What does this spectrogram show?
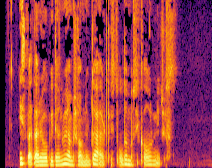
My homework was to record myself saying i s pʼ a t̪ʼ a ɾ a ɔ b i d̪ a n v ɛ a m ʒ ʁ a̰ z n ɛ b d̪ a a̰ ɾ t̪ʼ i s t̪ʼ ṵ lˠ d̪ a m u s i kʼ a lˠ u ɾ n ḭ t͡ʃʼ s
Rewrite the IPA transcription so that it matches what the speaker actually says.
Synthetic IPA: i s pʼ a t̪ʼ a ɾ a ɔ b i d̪ a n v ɛ a m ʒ ʁ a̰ v n ɛ b d̪ a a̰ ɾ t̪ʼ i s t̪ʼ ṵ lˠ d̪ a m u s i kʼ a lˠ u ɾ n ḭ t͡ʃʼ s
